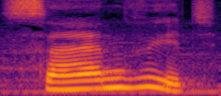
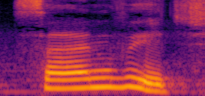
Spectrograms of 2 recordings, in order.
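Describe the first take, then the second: Both takes have the same delivery.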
